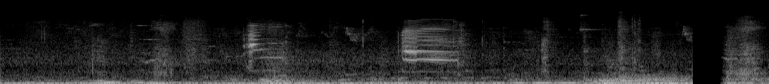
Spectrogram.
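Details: Stray cats in Morocco arriving one after another for their share when food plates are put down; a single short meow midway, with scattered fainter mews, rustling and steady low background noise.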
